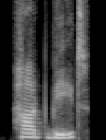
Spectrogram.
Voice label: "heartbeat", Indian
